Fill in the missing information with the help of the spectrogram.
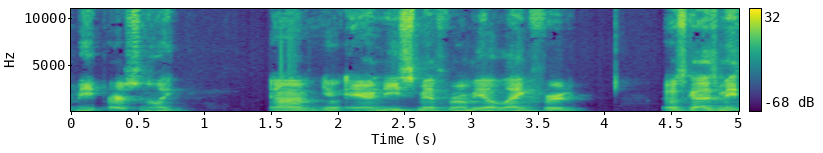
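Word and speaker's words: Nesmith: I guess Aaron Neesmith, is that how you pronounce his name? – Yeah.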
